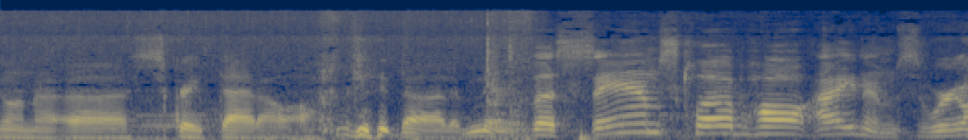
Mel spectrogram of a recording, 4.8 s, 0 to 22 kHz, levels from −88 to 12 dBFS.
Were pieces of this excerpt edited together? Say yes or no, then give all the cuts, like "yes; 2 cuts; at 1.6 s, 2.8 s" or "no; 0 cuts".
yes; 2 cuts; at 1.9 s, 2.6 s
